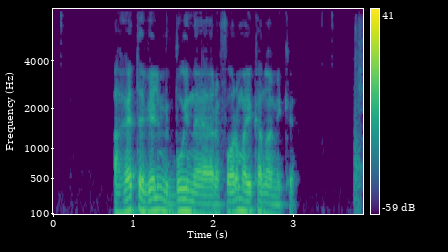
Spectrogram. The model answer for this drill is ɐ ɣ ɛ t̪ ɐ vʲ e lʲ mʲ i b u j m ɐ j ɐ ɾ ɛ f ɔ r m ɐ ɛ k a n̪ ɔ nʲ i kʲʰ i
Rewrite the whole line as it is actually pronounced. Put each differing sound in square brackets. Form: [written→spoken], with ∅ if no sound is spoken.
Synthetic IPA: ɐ ɣ ɛ t̪ ɐ vʲ e lʲ mʲ i b u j [m→n] ɐ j ɐ ɾ ɛ f ɔ r m ɐ ɛ k a n̪ ɔ [nʲ→mʲ] i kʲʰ i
